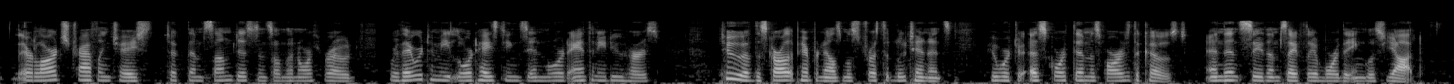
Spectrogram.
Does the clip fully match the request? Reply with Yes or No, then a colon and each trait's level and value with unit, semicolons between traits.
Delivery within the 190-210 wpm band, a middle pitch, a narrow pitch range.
Yes: fast, 205 wpm; medium, 180 Hz; narrow, 1.8 semitones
